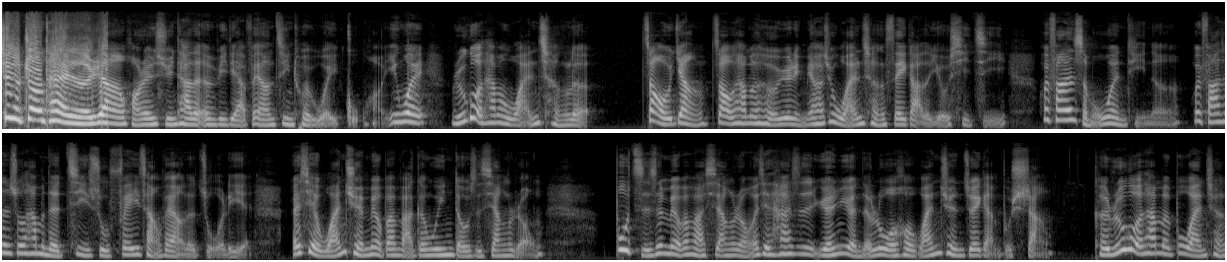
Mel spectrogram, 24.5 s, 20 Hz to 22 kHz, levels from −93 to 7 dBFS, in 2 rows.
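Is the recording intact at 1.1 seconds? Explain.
No. Microphone overload runs from 0.02 to 1.05 s: the speech is pushed about 12 dB past the converter's ceiling, with roughly a fifth of the samples flattened at the converter's limit. The likely cause is an input volume set too high on the microphone. The flattened peaks add a harsh, crackling edge to every loud syllable until the overload ends just before 1.1 s.

Microphone volume stepped down at 1.05 s: the voice and the background both fall by about 10 dB in a single abrupt step immediately after the distorted stretch. This is likely the call software detecting the clipping and cutting the device's input gain. By 1.1 s the audio sits at this suddenly lower level.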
